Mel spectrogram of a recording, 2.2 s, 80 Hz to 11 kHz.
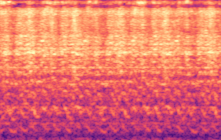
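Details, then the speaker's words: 1985 Jeep CJ7, AMC 304 V8 with electric fuel pump fitted by previous owner, cranks but won't start: fast steady cranking with starter whir, never fires; spark later confirmed at number one plug, cause not confirmed. "crank, but it will not start."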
